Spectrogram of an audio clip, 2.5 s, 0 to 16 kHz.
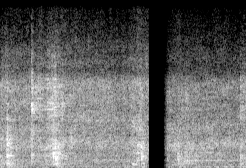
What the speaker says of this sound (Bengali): এখন আমি 2 চামচ টমেটো বাটা দেব। এটাকে মশলার সাথে ভালোভাবে মিশিয়ে একটু নাড়াচাড়া করে নেব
